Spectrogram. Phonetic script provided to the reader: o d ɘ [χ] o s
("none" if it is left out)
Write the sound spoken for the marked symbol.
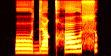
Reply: qʰ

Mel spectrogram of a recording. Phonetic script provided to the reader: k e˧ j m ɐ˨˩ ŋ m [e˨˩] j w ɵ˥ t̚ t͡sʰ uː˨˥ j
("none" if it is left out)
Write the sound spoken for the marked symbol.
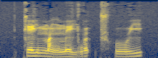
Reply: e˨˩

